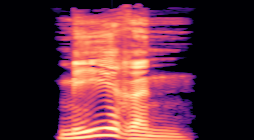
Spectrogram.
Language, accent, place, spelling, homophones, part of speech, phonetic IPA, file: German, Germany, Berlin, Meeren, mehren, noun, [ˈmeːʁən], De-Meeren.ogg
- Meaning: dative plural of Meer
